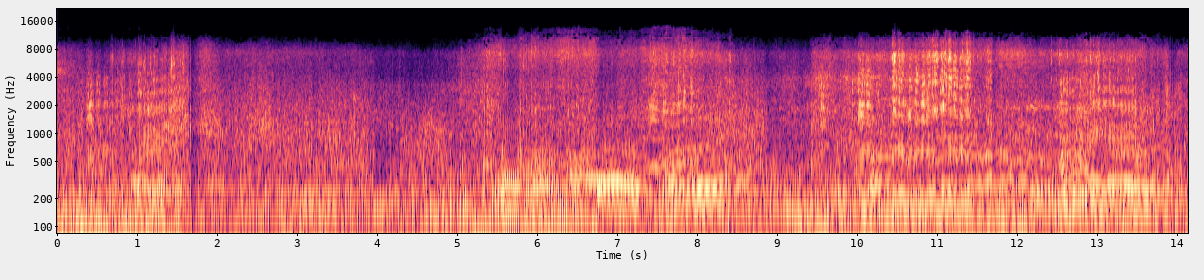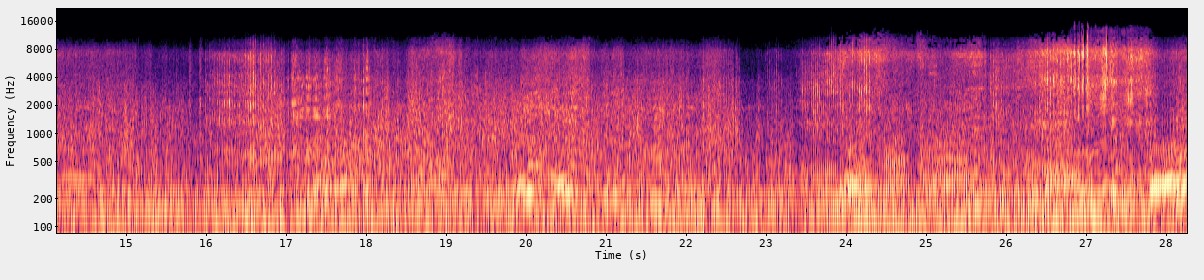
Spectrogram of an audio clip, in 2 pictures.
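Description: Motocross bike engine revving up and down over and over as it is ridden around a dirt track, its pitch rising and falling every second or two.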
